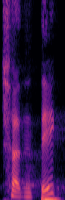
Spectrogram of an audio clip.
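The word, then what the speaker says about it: cantik: the way to say beautiful or pretty in indonesian is chantik which is c a n t i k so those are just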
